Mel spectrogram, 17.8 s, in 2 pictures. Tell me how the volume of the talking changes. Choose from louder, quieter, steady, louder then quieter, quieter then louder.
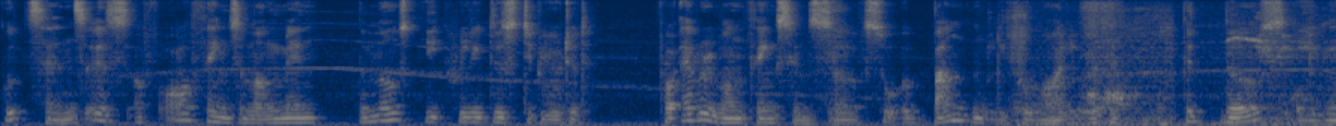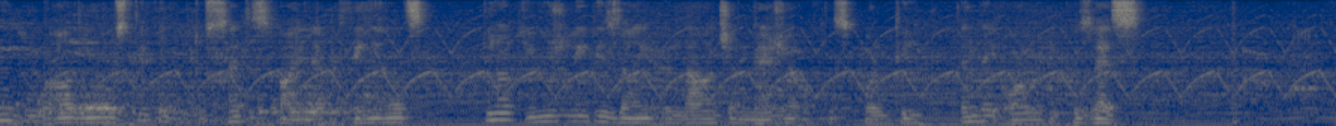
steady.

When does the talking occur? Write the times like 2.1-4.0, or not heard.
0.0-16.6.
